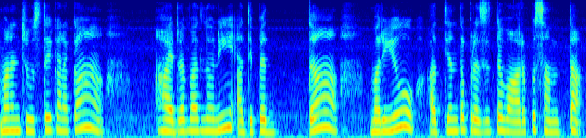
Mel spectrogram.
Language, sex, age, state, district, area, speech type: Telugu, female, 18-30, Andhra Pradesh, Kakinada, rural, spontaneous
